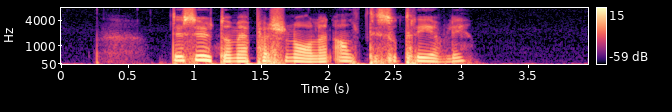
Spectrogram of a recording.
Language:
Swedish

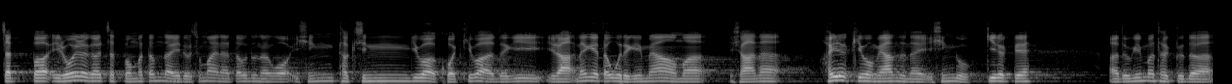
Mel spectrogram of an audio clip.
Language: Manipuri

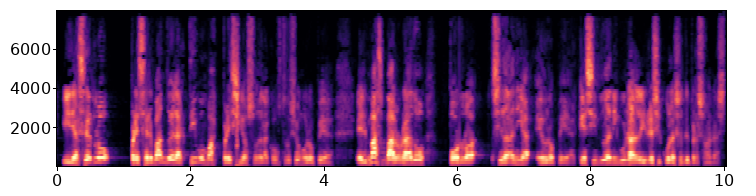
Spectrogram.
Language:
Spanish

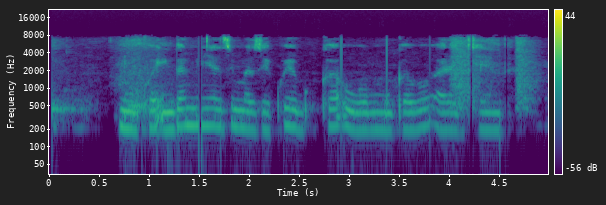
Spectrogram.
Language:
Kinyarwanda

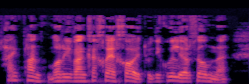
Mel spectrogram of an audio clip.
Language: Welsh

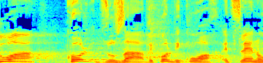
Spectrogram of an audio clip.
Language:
Hebrew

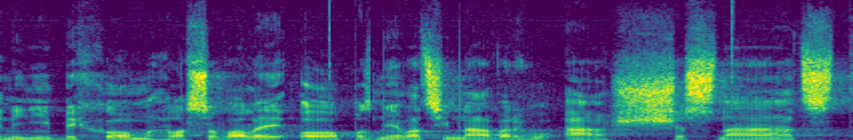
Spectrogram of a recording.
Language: Czech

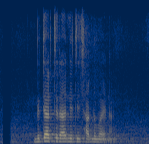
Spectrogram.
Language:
Nepali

